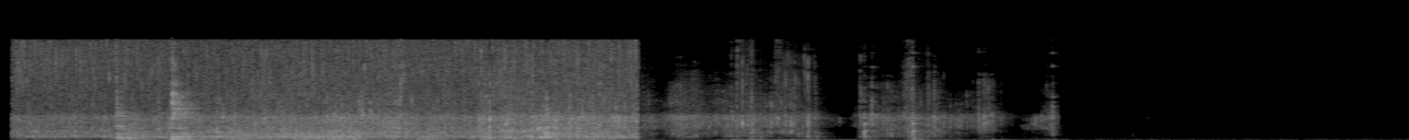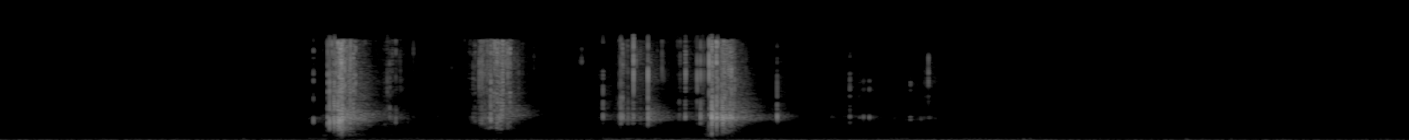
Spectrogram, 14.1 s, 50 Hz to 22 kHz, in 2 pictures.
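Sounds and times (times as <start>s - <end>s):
oil sizzling deep-frying: 0.0s - 5.2s.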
